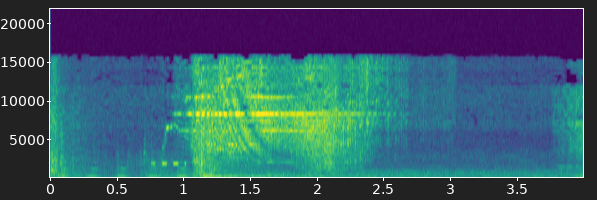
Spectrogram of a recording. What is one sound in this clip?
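A whooshing swirl sweeps past.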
